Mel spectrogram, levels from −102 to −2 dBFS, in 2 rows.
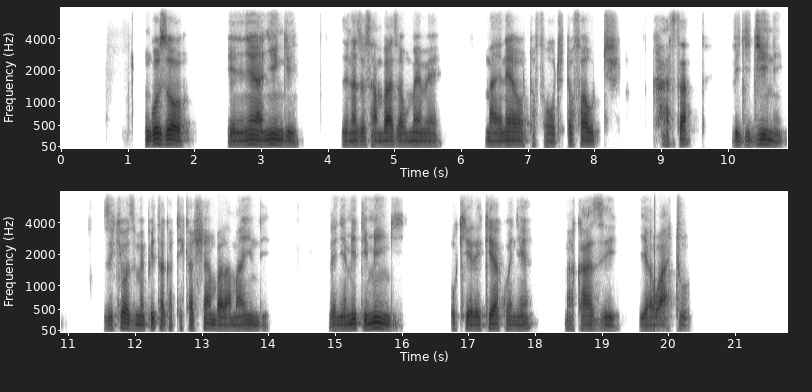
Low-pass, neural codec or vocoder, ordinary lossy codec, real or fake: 7.2 kHz; codec, 16 kHz in and 24 kHz out, 1 kbps, XY-Tokenizer; Opus, 24 kbps; fake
